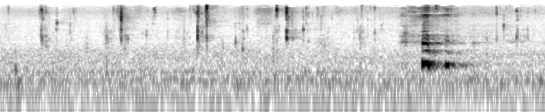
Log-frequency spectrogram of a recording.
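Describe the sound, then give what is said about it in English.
Crunching of a Lifesaver hard candy: a few faint, scattered clicks, then one loud, sharp crunch followed by a brief crackling tail, heard alone with no talk. “We have lifesavers. Okay, a little ASMR.”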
